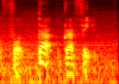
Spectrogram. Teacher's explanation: The primary stress is on the second syllable,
